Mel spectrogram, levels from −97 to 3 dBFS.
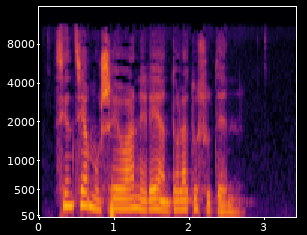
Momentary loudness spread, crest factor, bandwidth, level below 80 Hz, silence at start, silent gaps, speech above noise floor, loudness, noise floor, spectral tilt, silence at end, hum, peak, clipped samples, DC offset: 10 LU; 16 dB; 11.5 kHz; -42 dBFS; 0.2 s; none; 45 dB; -22 LUFS; -67 dBFS; -4.5 dB/octave; 0.75 s; none; -8 dBFS; under 0.1%; under 0.1%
